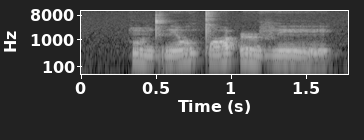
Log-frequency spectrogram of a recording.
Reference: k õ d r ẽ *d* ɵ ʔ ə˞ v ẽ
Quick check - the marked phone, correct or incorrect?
incorrect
